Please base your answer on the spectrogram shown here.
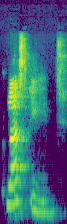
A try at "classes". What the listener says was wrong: উচ্চারণ ঠিক রাখতে হবে। তুমি আমি আইজেড এর উচ্চারণ কথা বলাতে একবারে ভেঙ্গে এটা আলাদা উচ্চারণ করো বাবা, এরকম হবে না। ক্লাস ক্লাসেস, বাস বাসেস, ওয়াশ ওয়াচেস, এরকম।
